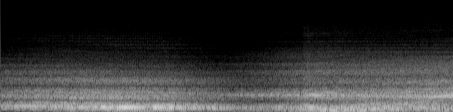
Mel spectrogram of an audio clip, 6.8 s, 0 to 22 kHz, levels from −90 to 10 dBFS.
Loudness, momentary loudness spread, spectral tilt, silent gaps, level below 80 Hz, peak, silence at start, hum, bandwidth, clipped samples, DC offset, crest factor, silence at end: -22 LUFS; 14 LU; -11.5 dB/octave; none; -30 dBFS; -6 dBFS; 0 s; none; 3.4 kHz; under 0.1%; under 0.1%; 16 dB; 0 s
